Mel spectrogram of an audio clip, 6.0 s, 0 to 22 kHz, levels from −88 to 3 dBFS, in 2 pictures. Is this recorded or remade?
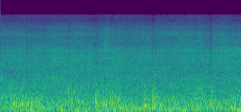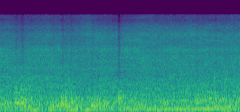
remade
